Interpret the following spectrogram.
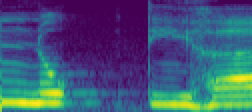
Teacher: نون کو حمزہ ساکن سے ملایا تو جھٹکا دیا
